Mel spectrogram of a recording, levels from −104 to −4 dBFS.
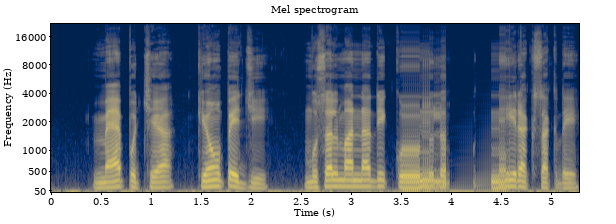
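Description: From 3.52 to 4.58 s, after "ਕਿਉਂ ਭੇਜੀ ਮੁਸਲਮਾਨਾਂ ਦੀ", robotic sound sets in: a rigid 50 Hz buzz, likely from repeating short 20 ms buffers that replace most of the real audio.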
